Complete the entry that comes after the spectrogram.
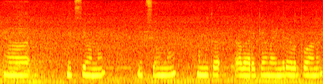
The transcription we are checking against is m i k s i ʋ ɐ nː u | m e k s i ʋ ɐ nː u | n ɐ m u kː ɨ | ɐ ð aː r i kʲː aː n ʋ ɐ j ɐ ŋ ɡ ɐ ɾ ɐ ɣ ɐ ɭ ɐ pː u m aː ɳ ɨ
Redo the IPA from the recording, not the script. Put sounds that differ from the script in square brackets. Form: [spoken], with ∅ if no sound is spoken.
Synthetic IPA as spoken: m i k s i ʋ ɐ nː u | m [i] k s i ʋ ɐ nː u | n ɐ m u kː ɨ | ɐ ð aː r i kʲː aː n ʋ ɐ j ɐ ŋ ɡ ɐ ɾ ɐ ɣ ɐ ɭ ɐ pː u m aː ɳ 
